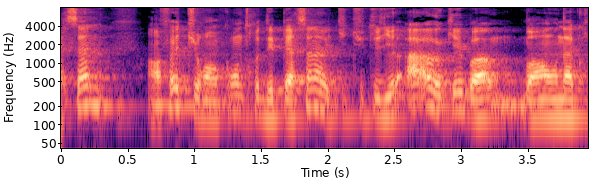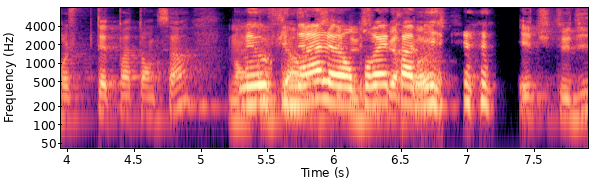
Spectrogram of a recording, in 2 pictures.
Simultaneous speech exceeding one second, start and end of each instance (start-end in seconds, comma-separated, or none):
5.3-6.8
